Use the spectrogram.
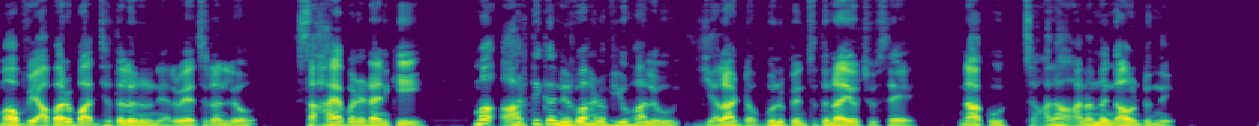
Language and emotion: Telugu, happy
